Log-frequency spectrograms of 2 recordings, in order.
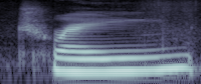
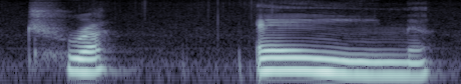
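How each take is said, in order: First: Said in the usual way. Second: Train drawn out slowly, sound by sound; stretched train. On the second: Shown as a demonstration. Teacher sounding out train for students.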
